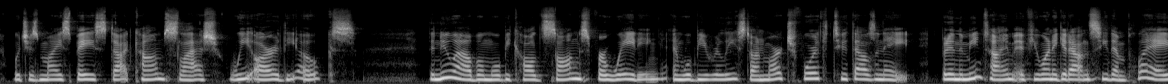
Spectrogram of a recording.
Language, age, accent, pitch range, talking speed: English, 40-59, American, 215-240 Hz, 200 wpm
